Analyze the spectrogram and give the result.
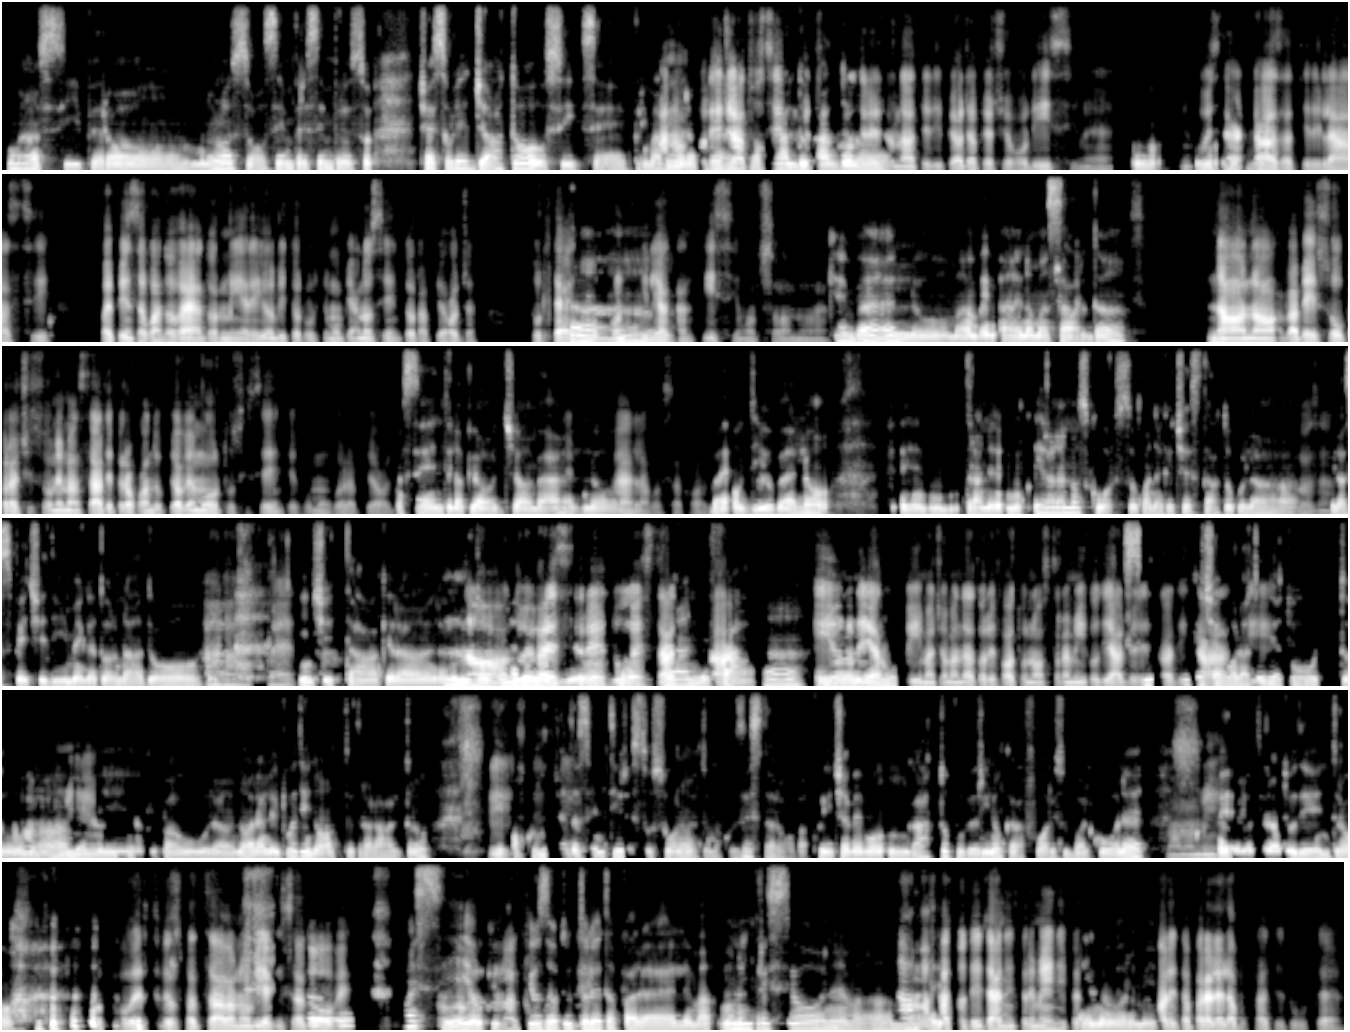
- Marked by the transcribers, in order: "cioè" said as "ceh"; other background noise; distorted speech; tapping; static; drawn out: "Ah"; unintelligible speech; unintelligible speech; chuckle; unintelligible speech; laugh; other noise
- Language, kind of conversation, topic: Italian, unstructured, Preferiresti vivere in una città sempre soleggiata o in una dove si susseguono tutte le stagioni?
